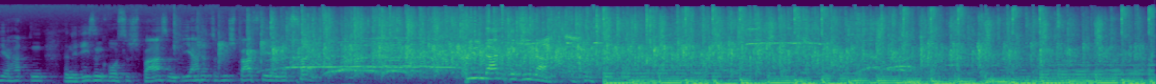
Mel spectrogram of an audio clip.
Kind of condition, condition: setting, live audience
